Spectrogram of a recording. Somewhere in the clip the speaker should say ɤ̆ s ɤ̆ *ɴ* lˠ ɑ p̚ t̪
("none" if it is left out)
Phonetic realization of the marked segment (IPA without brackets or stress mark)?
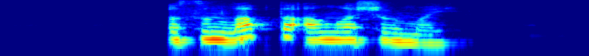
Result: n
